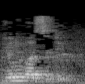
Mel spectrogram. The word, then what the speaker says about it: university: one more example starting with you that is University what do we use for University well the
